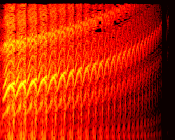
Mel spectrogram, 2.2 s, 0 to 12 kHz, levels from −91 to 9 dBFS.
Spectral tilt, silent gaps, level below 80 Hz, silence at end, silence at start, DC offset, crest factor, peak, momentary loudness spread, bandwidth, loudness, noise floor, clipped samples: 1.5 dB/octave; none; -46 dBFS; 0.35 s; 0 s; under 0.1%; 14 dB; -4 dBFS; 20 LU; 11.5 kHz; -15 LUFS; -38 dBFS; under 0.1%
